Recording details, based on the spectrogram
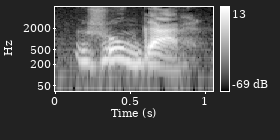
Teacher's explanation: É na última sílaba. Por isso, jogar é uma palavra aguda.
